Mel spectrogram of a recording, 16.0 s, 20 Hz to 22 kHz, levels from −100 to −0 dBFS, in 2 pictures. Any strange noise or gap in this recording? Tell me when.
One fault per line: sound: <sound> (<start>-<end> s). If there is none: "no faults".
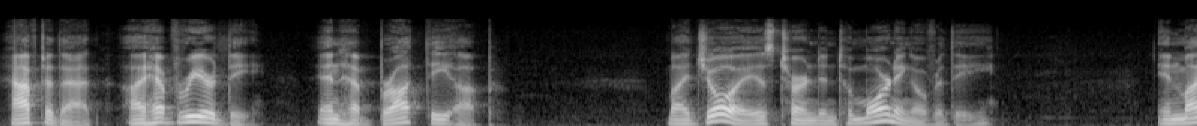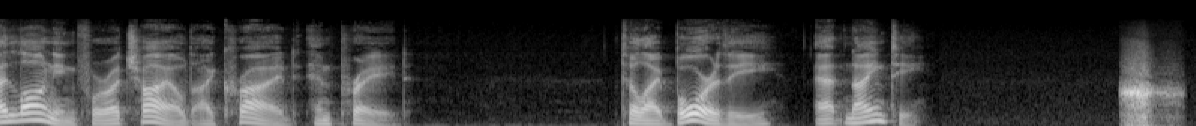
sound: whoosh (15.4-15.9 s)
